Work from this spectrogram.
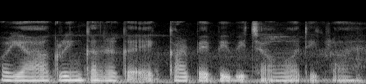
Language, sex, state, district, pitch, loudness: Hindi, female, Arunachal Pradesh, Papum Pare, 180 Hz, -15 LUFS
